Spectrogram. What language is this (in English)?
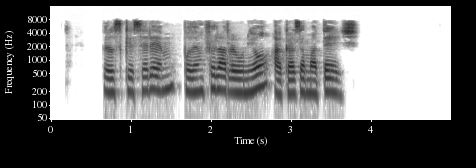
Catalan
